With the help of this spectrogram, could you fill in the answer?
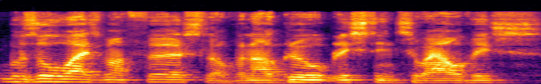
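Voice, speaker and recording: With a Birmingham accent, a man speaks at a fairly low pitch in a bright, sharp tone. The background is quiet. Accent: Birmingham (Brummie). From England, Birmingham. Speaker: author and filmmaker, former musician. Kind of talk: interview. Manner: hesitant, many fillers.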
